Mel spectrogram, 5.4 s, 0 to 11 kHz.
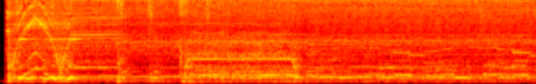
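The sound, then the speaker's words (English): A 3D printer printing handheld plastic microscopes whirs continuously. Its motors give high warbling tones that sweep up and down at first, then settle into steady pitched hums and buzzes with brief changes in tone. “Now that's the sound of a 3D printer”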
